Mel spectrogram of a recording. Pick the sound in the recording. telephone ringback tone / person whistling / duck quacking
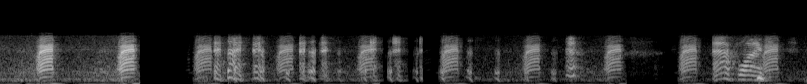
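duck quacking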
